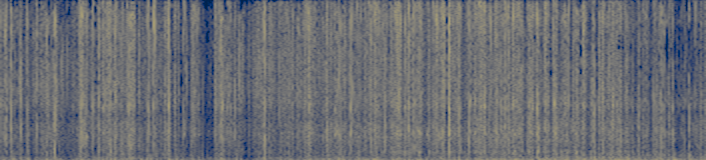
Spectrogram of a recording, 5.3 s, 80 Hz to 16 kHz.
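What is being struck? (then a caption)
Nylon hook-and-loop fastener sheet. Long nails scratch the hooks of a thin white hook-side nylon hook-and-loop sheet laid over a microphone. The result is a dense, continuous rasping crackle with a heavy low-end rumble around 170 Hz, steady in level apart from a brief dip near the two-second mark.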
